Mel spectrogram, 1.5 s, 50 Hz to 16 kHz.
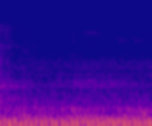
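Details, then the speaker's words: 2003 Audi A3 2.0 petrol, unstarted for 10 years, just fired after a few seconds on a new battery: steady low rumble with an even quick pulse, no knocks or misses; normal idle. "So not started in 10 years and it fired up after a few seconds. Well done, Audi. I'm impressed. Sounds pretty well, really."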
